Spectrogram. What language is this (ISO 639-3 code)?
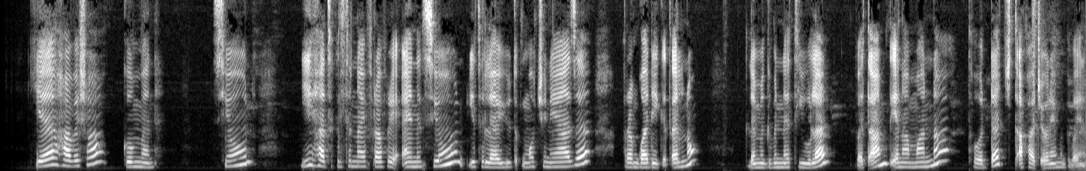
amh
